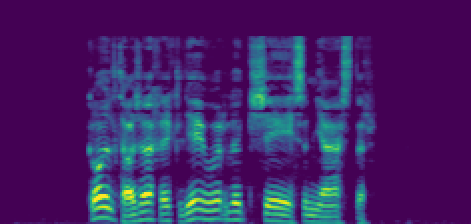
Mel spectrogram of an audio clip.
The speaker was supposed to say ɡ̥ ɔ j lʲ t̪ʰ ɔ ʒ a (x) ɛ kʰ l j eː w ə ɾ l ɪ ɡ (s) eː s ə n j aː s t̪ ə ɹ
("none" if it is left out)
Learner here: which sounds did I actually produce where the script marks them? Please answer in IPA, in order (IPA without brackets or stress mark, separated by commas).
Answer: x, ʃ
